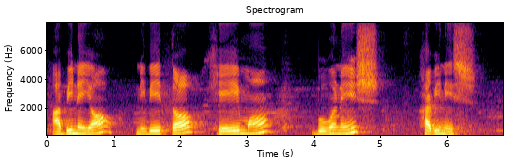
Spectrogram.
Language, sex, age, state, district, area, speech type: Tamil, female, 18-30, Tamil Nadu, Madurai, urban, spontaneous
